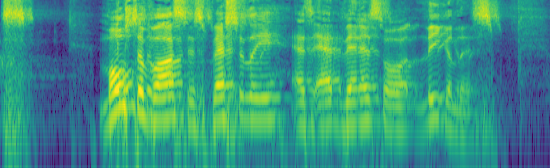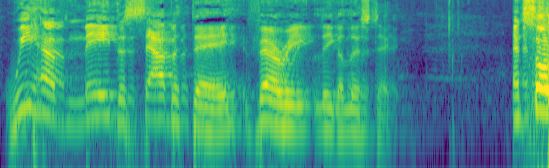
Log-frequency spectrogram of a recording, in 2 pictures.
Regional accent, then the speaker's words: the South, United States; I come from the South

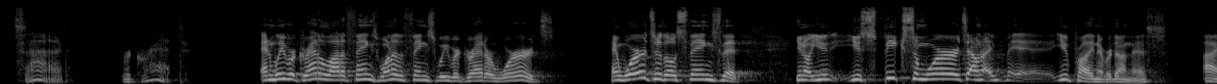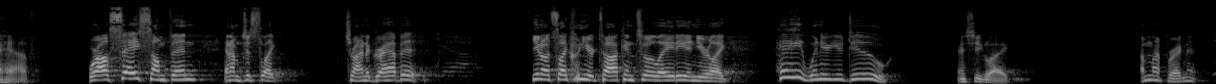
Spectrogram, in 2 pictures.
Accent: California, United States; moved away; growing up in California

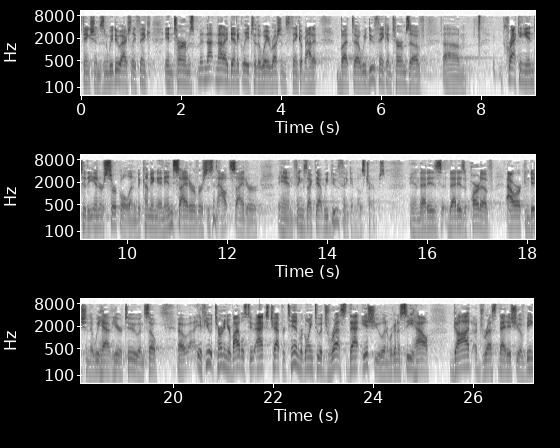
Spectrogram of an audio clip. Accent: United States; being an American

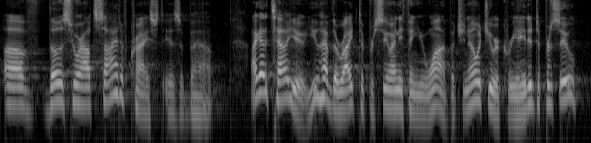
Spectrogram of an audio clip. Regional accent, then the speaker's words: United States; we're Americans

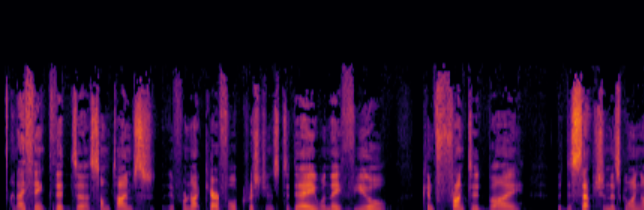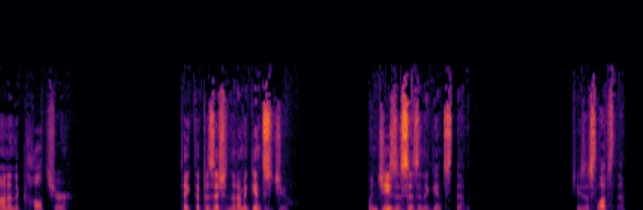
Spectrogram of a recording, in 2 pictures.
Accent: Denver, Colorado, United States; I grew up in Denver

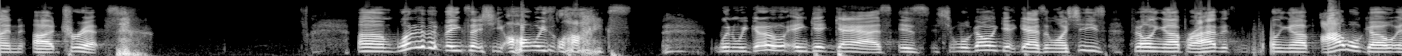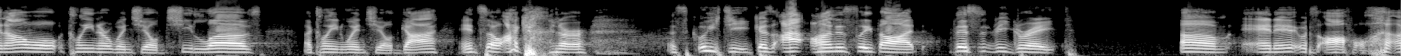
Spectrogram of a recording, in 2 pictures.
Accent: Texas, United States; I'm a guy from Texas

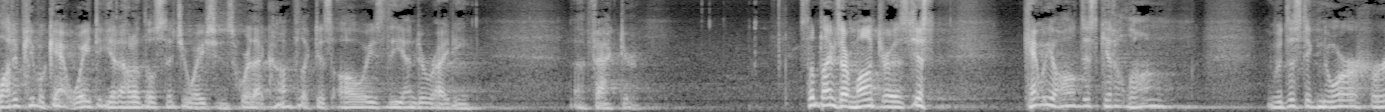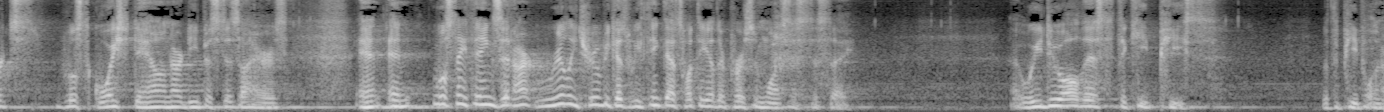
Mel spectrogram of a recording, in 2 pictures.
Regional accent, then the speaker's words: Idaho, United States; moved away; growing up in Idaho

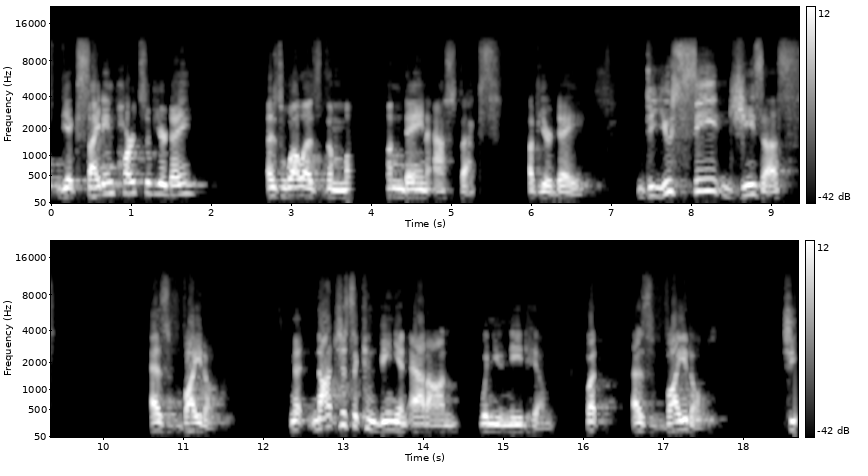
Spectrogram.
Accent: United States; as an American

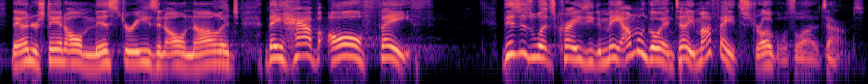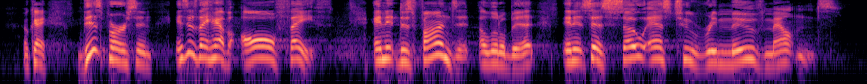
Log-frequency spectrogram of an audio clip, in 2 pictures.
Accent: Duncanville, Alabama, United States; I'm from here. I'm from Duncanville

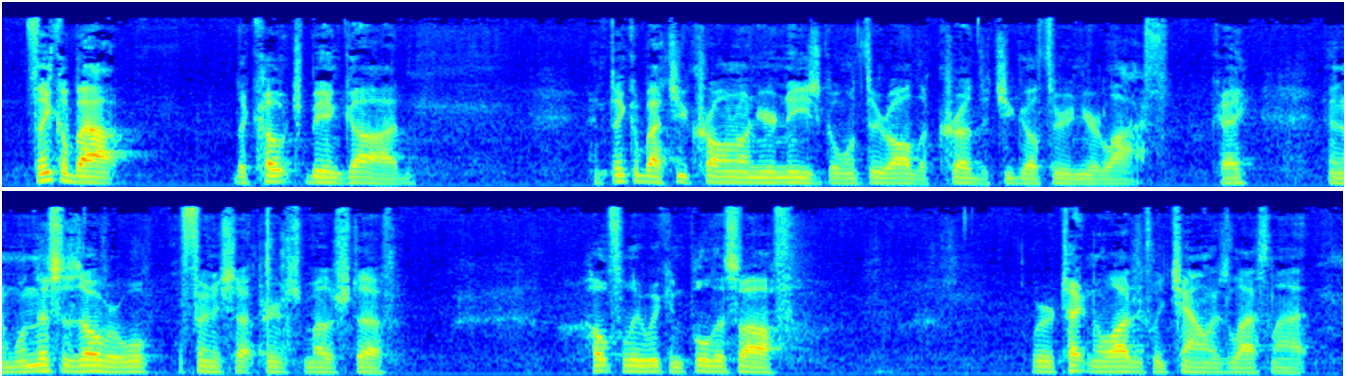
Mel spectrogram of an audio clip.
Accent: Amarillo, Texas, United States; I grew up in Amarillo

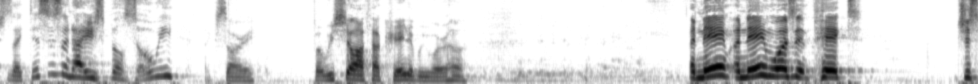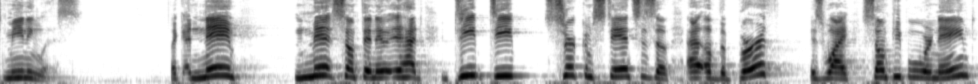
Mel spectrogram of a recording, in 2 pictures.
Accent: Ordway, Colorado, United States; growing up in Ordway, Colorado

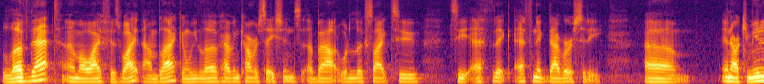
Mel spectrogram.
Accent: Houston, Texas, United States; moved away as an adult; now in Durham, United States; I'm from Houston, Texas, originally

